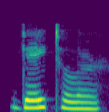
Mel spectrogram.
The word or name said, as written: daytaler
